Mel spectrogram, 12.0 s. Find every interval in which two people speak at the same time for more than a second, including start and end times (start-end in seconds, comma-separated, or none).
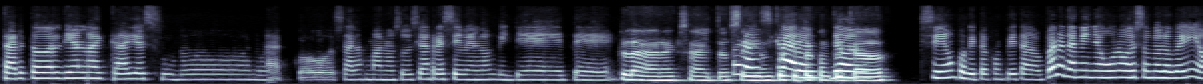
7.3-8.7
